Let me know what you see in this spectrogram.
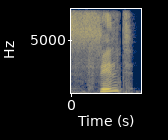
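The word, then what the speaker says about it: Cintg: Note the G on the end is silent. Your name is Sint, and there's a silent G at the end.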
